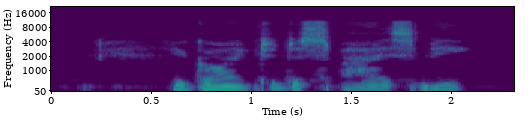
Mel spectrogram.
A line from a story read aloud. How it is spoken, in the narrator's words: he murmured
